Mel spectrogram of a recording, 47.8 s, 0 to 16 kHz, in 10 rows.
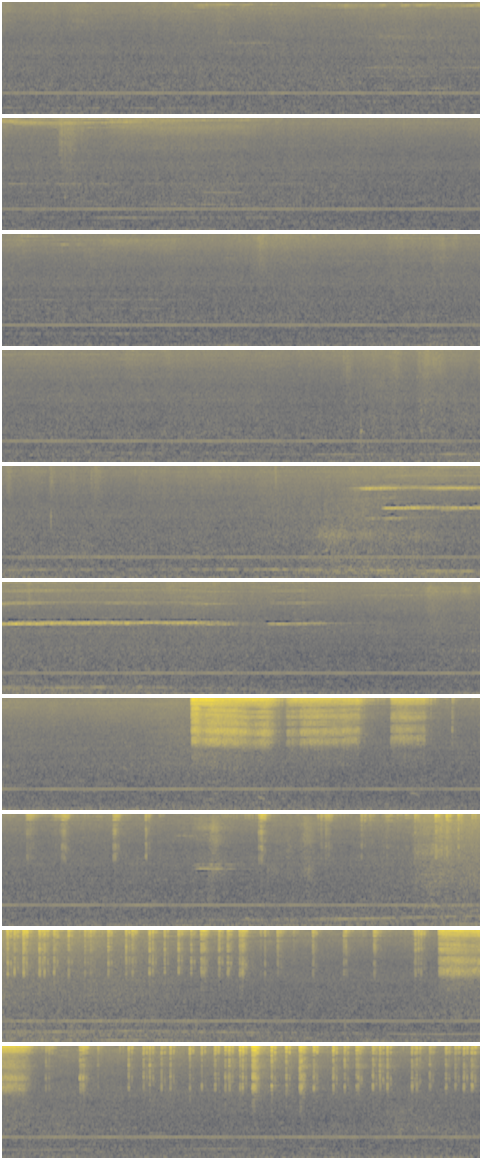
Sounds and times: Bus 0:00.0 - 0:44.2
Traffic in the background 0:00.0 - 0:47.8
Street cleaner with high pressure water 0:30.5 - 0:47.8

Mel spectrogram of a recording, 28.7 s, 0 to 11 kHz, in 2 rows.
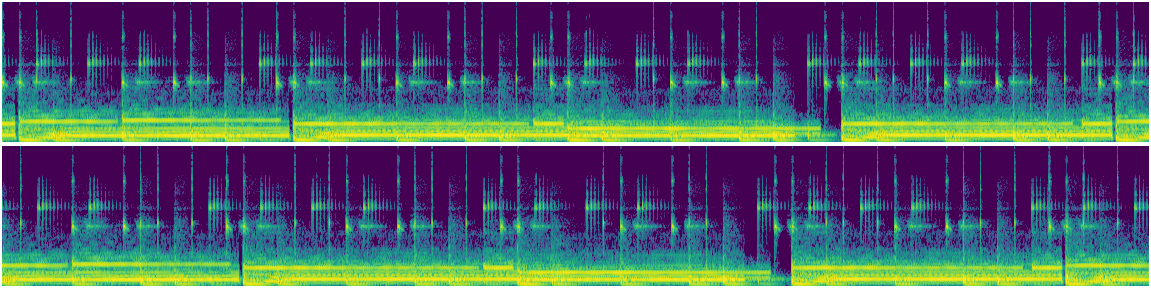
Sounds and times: drumcomputer 0:00.0 - 0:28.6

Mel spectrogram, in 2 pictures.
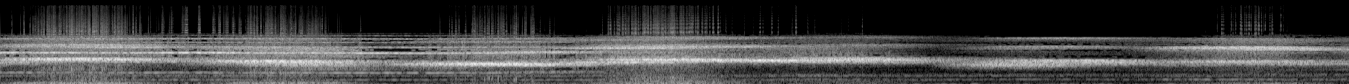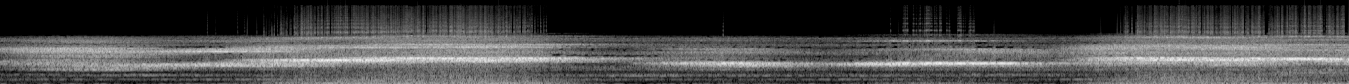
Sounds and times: ghost opera sound 0:00.0 - 0:26.9

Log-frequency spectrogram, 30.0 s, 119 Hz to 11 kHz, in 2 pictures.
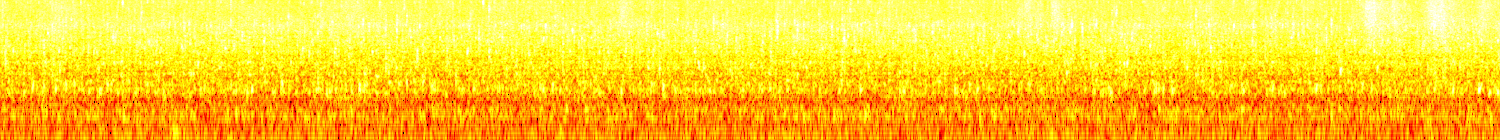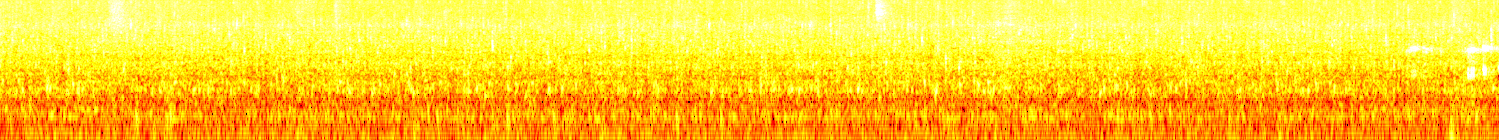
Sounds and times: stream 0:00.0 - 0:29.9
frogs 0:29.0 - 0:29.9

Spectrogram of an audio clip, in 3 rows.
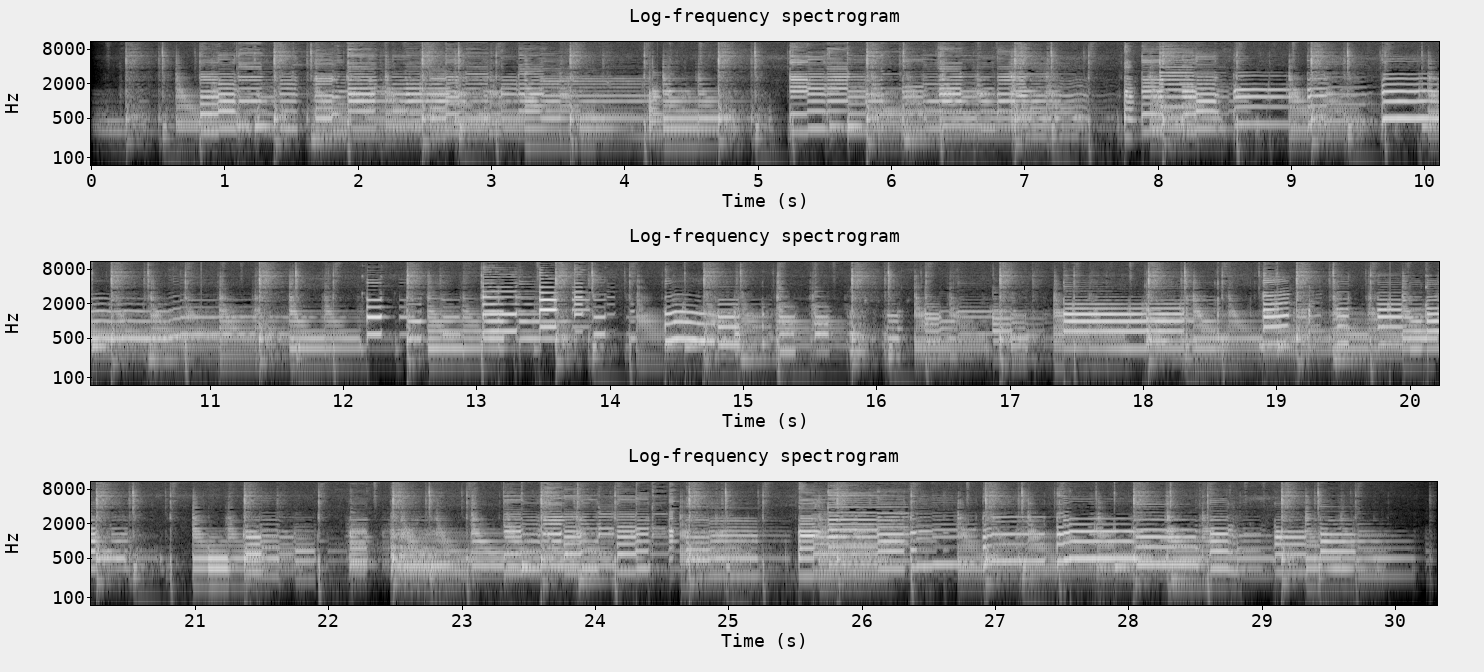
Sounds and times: lead guitar high point 0:00.0 - 0:30.2

